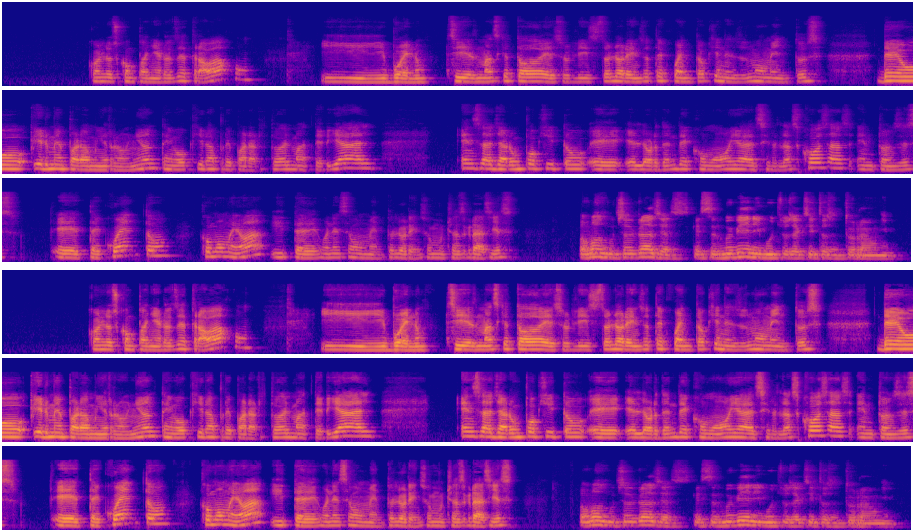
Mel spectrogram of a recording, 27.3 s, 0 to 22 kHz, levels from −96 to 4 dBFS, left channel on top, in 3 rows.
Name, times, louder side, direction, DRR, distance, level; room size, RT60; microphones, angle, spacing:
voice 1, 0.9-2.5 3.2-13.1 13.7-18.4 18.7-19.9 20.2-23.3, right 5 dB, 50° right, 0.3 m, -27 dB
voice 2, 24.0-27.1, right 1 dB, 80° left, 2.5 m, -31 dB
9.6 x 4.3 x 4.0 m
head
